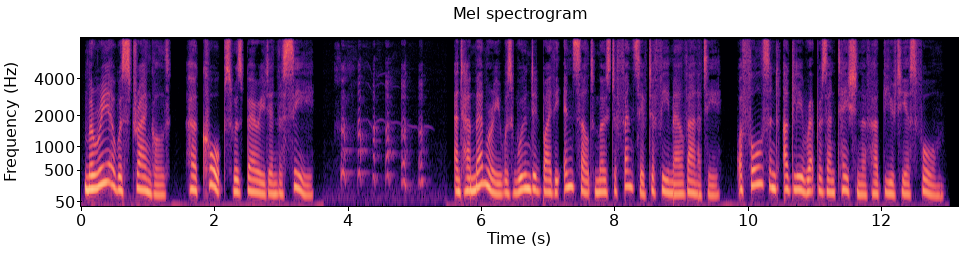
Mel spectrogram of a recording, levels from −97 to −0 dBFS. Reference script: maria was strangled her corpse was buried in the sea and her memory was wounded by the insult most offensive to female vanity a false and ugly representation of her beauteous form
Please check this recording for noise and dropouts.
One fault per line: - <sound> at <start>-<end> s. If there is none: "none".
- laugh at 3.8-5.3 s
